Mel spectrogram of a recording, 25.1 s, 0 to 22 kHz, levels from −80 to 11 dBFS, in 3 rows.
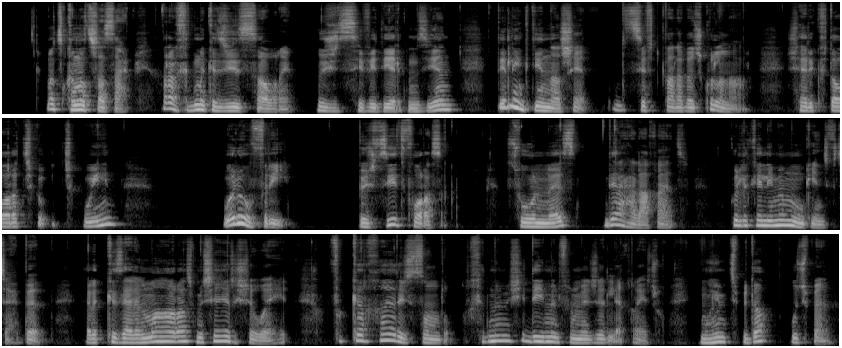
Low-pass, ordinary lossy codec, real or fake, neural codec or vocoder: none; none; real; none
